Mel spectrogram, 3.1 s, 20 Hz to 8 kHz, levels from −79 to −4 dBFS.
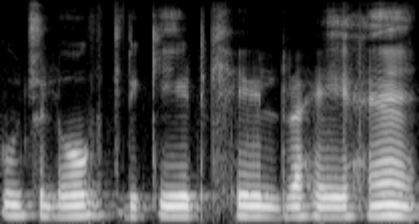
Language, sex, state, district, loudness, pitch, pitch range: Hindi, male, Jharkhand, Deoghar, -17 LUFS, 135 Hz, 130-140 Hz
